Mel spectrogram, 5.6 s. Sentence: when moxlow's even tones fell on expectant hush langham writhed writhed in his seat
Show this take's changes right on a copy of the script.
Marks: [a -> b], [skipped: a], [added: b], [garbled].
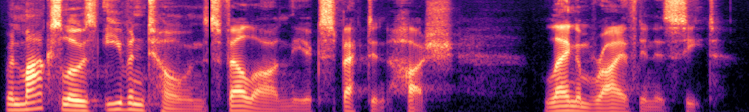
when moxlow's even tones fell on [added: the] expectant hush langham writhed [skipped: writhed] in his seat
